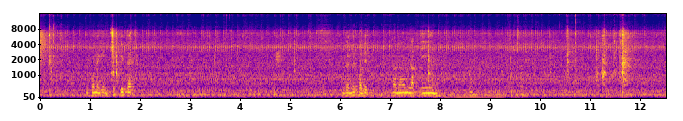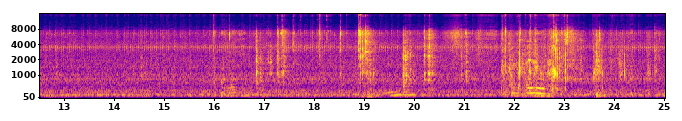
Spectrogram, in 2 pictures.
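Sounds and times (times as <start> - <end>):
mechanical hum with whine: 0.0 - 25.0
parts clicking and knocking: 9.4 - 11.9, 15.9 - 25.0.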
